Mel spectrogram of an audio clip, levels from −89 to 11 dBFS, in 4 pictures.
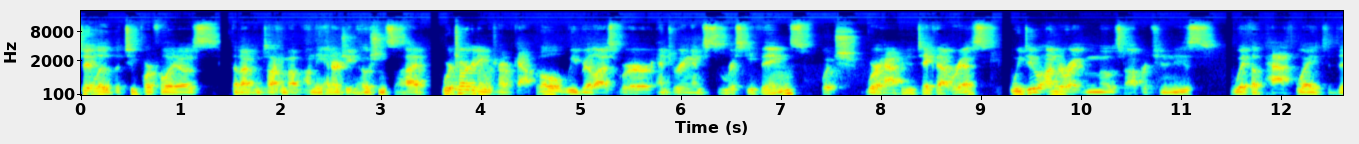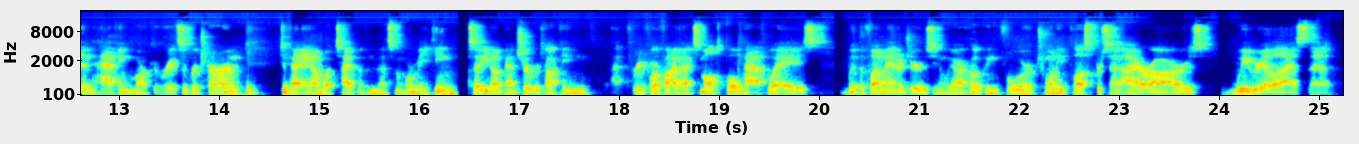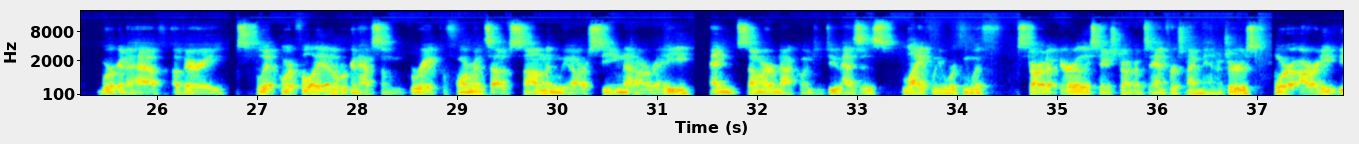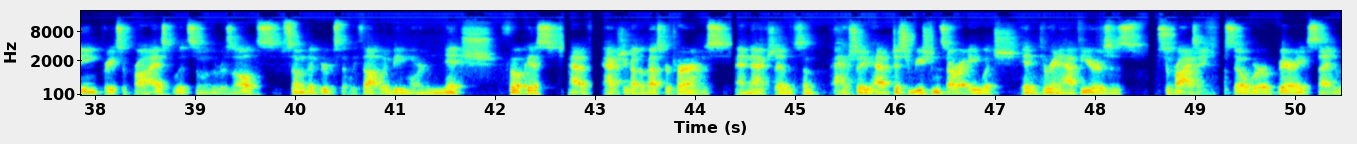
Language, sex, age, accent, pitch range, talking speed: English, male, 30-49, American, 85-115 Hz, 215 wpm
